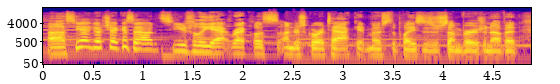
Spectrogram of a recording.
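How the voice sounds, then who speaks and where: A man at a middle pitch talks casually over a video call, rambling and leaning on filler words as he plugs his work. Faint guitar music sits behind him. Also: expressive, quick pace. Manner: rambling, lots of filler uhs. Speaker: game designer and podcast guest. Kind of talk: casual chat.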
